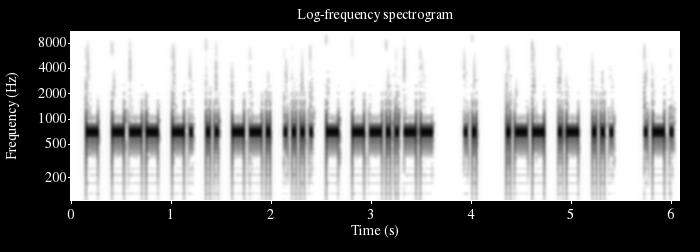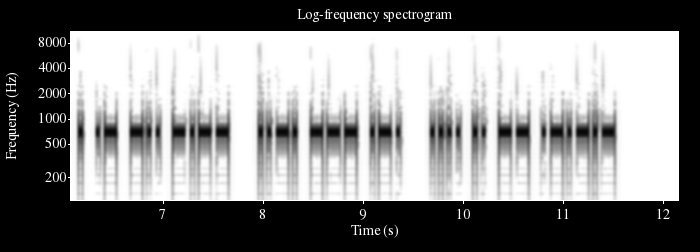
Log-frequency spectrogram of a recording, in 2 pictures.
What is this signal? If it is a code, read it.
Morse code, heard as a keyed tone, about 28 wpm, 700 Hz. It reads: TONIGHT, I WAS READY FOR HIM.
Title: Sentences from Top 1000 Words - Review Part 3 - 28wpm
